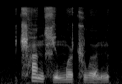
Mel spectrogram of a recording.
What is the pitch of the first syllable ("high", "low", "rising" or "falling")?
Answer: falling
